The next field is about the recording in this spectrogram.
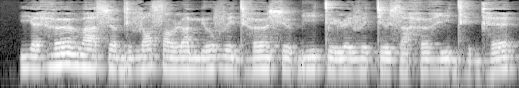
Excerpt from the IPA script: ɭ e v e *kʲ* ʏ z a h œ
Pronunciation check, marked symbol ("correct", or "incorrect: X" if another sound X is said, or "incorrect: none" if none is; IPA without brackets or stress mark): incorrect: t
